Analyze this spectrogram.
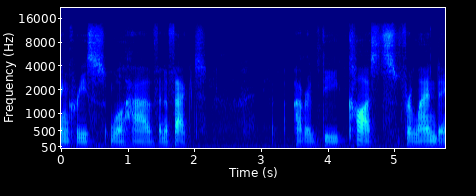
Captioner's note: speaking French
